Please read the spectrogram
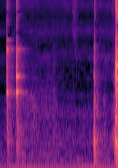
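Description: A metal spoon clinks against a small glass jar as water is stirred: two quick ringing clinks near the start and one more just before the end.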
